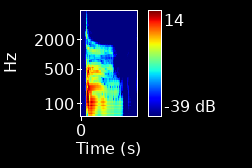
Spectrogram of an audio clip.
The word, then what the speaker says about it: Durham: Durham, it's pronounced with, there's just one syllable.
